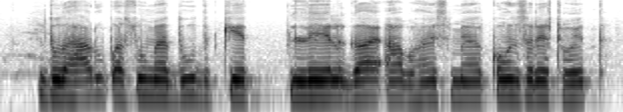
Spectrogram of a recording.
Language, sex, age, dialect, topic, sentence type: Maithili, male, 18-24, Bajjika, agriculture, question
